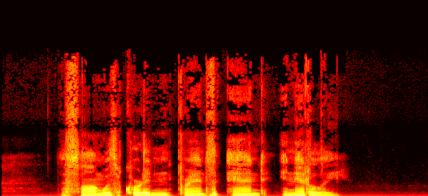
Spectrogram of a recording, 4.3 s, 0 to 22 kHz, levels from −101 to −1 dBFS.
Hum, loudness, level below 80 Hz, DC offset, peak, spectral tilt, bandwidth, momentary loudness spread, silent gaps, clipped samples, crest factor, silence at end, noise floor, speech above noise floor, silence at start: none; -21 LUFS; -48 dBFS; under 0.1%; -2 dBFS; -6.5 dB/octave; 16.5 kHz; 9 LU; none; under 0.1%; 18 dB; 0.9 s; -63 dBFS; 43 dB; 0.6 s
